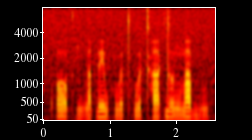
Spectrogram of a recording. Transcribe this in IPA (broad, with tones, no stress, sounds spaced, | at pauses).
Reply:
ʔ ɔː˥˨ t̪ʰ i˩ w ŋ a˧˥ t̚ ʋ eː˥˨ w h u˧˥ ə̯ t̪ʰ u˥˨ ə̯ kʰ aː˧˥ k̚ d ɤː˧ ŋ m a˥˨ b u˩˧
